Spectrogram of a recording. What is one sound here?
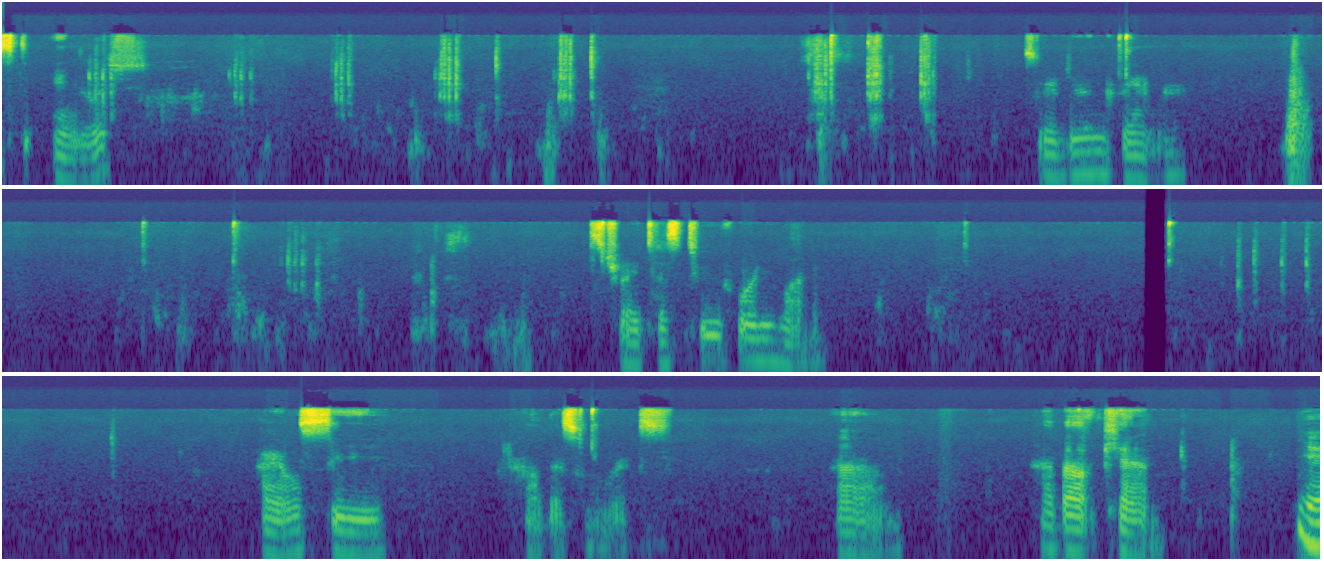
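A man speaks calmly through a webcam microphone, in short bursts with pauses.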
